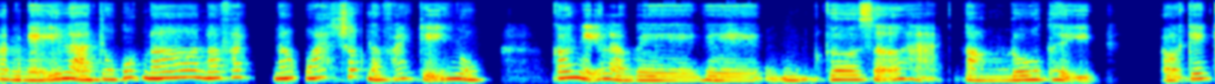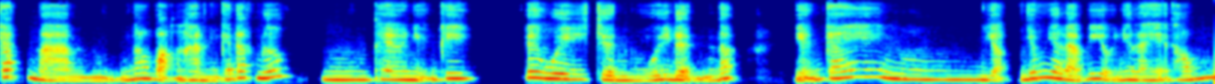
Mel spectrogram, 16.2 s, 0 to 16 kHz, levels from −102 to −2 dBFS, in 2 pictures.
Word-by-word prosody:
Mình 190 -4 0
nghĩ 180 +5 +2
là 220 -7 +5
Trung 210 -1 0
Quốc 290 0 -3
nó 275 +4 +5
nó 270 -1 +4
phát 300 +2 -6 0.2
nó 255 +2 +5
quá 265 +4 +2
sức 320 -4 -6
là 205 - +3
phát 240 +3 -6
triển 235 +3 +1
luôn. 195 -4 +1 0.5
Có 265 +2 +3
nghĩa 255 -5 +4
là 190 -7 +1
về 165 -2 -2
về, 160 -2 -3
ừm, 220 -4 -5
cơ 200 0 +2
sở 205 +2 0
hạ 230 -4 -5 0.2
tầng 165 -2 -4
đô 190 +3 +2
thị, 285 +10 -3 0.4
rồi 165 -2 -3
cái 235 +1 -1
cách 315 +1 -1
mà 185 -10 0 0.3
nó 240 +5 +1
vận - - -2
hành 170 -3 -3
cái 215 - -4
đất 280 0 -2
nước, 290 +7 +4 0.2
ừm, 190 -1 +2
theo 200 -2 -1
những 190 +3 +2
cái 250 +1 +3 0.3
cái 285 - +4
quy 230 -5 +4
trình, 170 -5 -1
quy 190 +5 -1
định 185 -4 0
đó. 255 +5 +1 0.4
Những 240 -4 -2
cái, 265 +4 +2 0.2
ưm, 200 -5 +1
giận 190 -1 -2
giống 255 +8 +2
như 270 -4 +5
là, 190 -5 +1
ví 235 - 0
dụ 235 - -2
như 185 +2 -1
là 180 - -1
hệ 175 - -4
thống 205 +10 -1
210 Hz, 220 wpm, -23 LUFS, 185-255 Hz, 0.5 s, là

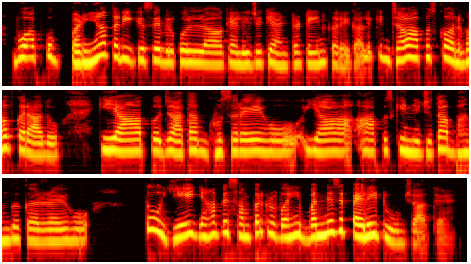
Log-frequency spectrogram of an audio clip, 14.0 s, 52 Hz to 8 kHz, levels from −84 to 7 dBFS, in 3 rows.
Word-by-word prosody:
वो 290 +2 +4
आपको 280 +2 -2 0.2
बढ़िया 215 +9 +4
तरीक़े 255 -4 0
से 245 0 +1
बिल्कुल 215 -1 +1 0.3
कह 205 - -1
लीजिए 195 +1 -2
कि 220 +2 -1
एंटरटेन 195 +1 -4
करेगा। - - -6
लेकिन 275 -4 -5
जब 245 +2 -1
आप 280 -1 +2
उसको 290 0 -2
अनुभव 235 0 +2
करा 185 -7 +2
दो 160 -1 -5 0.4
कि 225 -1 +3
आप 210 +1 +1
ज़्यादा 205 +1 0
घुस 195 0 -6
रहे 205 0 +1
हो 195 0 -4
या 210 -2 -1
आप 200 0 -3
उसकी 215 +1 -2
निज़ता 190 +3 -1
भंग 195 +3 -2
कर 185 -2 -2
रहे 185 +1 -2
हो, 190 0 -6 0.6
तो 370 -2 +3
ये 230 -1 +1
यहाँ 250 +3 0
पे 300 - +1
संपर्क 270 +4 -1
वहीं 245 +4 +3
बनने 265 +5 +6
से 340 +2 +2
पहले 250 -6 +7
ही 270 - +5
टूट 170 -7 -4
जाते - - -8
हैं। - - -19
215 Hz, 195 wpm, -20 LUFS, 195-250 Hz, 0.6 s, पहले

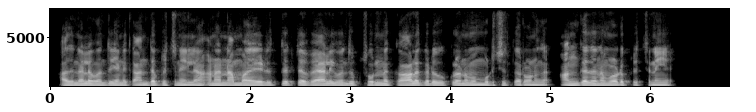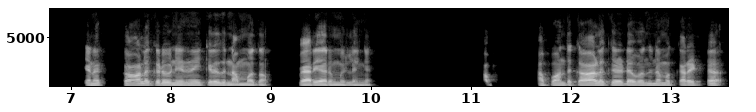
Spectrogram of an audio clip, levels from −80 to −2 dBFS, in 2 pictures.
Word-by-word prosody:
அதனால 135 +4 +2
வந்து 135 +2 -2
எனக்கு 115 -3 -3
அந்த 115 +5 0
பிரச்சனை 125 -3 -3
இல்லை. 100 - +1
ஆனா 135 0 +2
நம்ம 125 +1 +2
எடுத்துட்ட 140 +4 -3
வேலையை 140 +1 +3
வந்து 150 +4 -1
சொன்ன 130 +3 0
காலக்கெடுவுக்குள்ள 135 0 +1
நம்ம 110 - +1
முடிச்சு 130 +5 -4
தரோணும்ங்க. 95 -2 -2 0.2
அங்க 130 +2 0
தான் 140 - +1
நம்மளோட 105 -3 +1
பிரச்சனையே. 100 0 -3 1.0
எனக்கு 150 0 -2 0.2
காலக்கெடுவை 145 -1 +2
நிர்ணயிக்கிறது 130 0 +1
நம்ம 100 +2 +1
தான் - - -5 0.3
வேற 110 0 +6
யாரும் 105 -2 +1
இல்லைங்க. 90 0 -4 1.2
அப் - - -12 0.5
அப்ப - - -8
அந்த 120 0 -1
காலக்கெட 135 -1 +4
வந்து 130 +5 -1
நம்ம 120 -3 -1
கரெக்டா, 120 +5 +1
125 Hz, 155 wpm, -23 LUFS, 110-140 Hz, 1.2 s, வேற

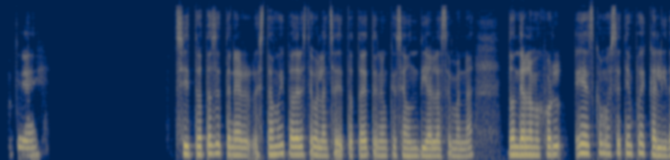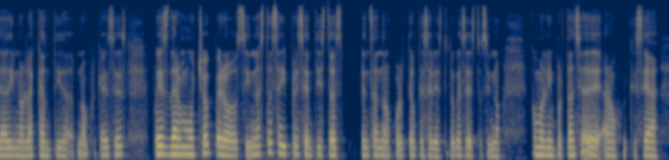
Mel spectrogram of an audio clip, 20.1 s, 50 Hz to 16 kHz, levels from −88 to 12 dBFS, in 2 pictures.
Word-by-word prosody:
Okey. 175 0 -4 1.9
Si 195 -1 +3
tratas 190 +1 +2
de 210 - +3
tener 175 -3 +1
está 185 +2 -1
muy 200 +2 +1
padre 185 -1 +5
este 185 - -3
balance 165 -2 0
de 85 - +1
tratar 165 +1 -2
de 170 - +1
tener 165 - -3
aunque 165 +1 -5
sea 165 0 -2
un 160 0 -3
día 165 -1 +2
a - - -1
la 160 0 +1
semana, 155 +2 -5 0.5
donde 185 0 +6
a - - +7
lo 180 0 +4
mejor 185 +2 +1
es 210 +1 +3
como 210 -3 -2
este 195 - -1
tiempo 205 0 -1
de 210 - +1
calidad 165 -3 +2
y 165 - 0
no 165 -1 -1
la 165 +1 -1
cantidad, 165 0 -4
¿no? 90 +3 -4
Porque 175 - -9
a - - -1
veces 185 +2 -2 0.4
puedes 195 -1 +5
dar 190 -1 +7
mucho, 185 +3 +1
pero 170 -3 +4
si 165 - -4
no 185 +1 0
estás 220 +3 -2
ahí 195 -2 +3
presente 180 -2 -2
y - - -1
estás 175 0 -1 0.2
pensando, 170 0 -1
a - - -2
lo 165 - -4
mejor 165 - -4
tengo 160 +1 -3
que - - -5
hacer 160 0 -3
esto, 155 +6 -5
tengo - - -4
que 170 - 0
hacer 165 0 -2
esto, - - -11
sino, 150 -1 -5 0.4
como 180 0 +1
la 175 - +1
importancia 175 - -1
de, 90 -3 +4
a - - -2
lo 165 - -1
mejor, 160 0 -15
que 160 - -12
sea 160 -1 +1
175 Hz, 215 wpm, -22 LUFS, 165-190 Hz, 1.9 s, a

